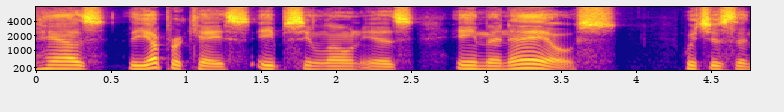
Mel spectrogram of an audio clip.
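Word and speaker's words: Ὑμέναιος: The accent is over the iota in the diphthong alpha iota. We will be coming to the diphthongs shortly. So the pronunciation of this Greek word is emeneos.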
